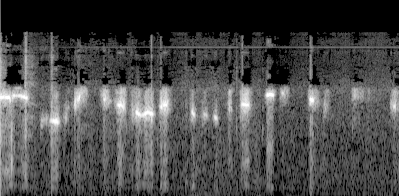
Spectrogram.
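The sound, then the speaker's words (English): A person whistles a quick, choppy tune of short notes with pitch jumps and brief gaps, sounding thin and band-limited as if over a phone line, with no talking. “Yes, I'm going to whistle. I don't know how it's going to come across on the phone.”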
